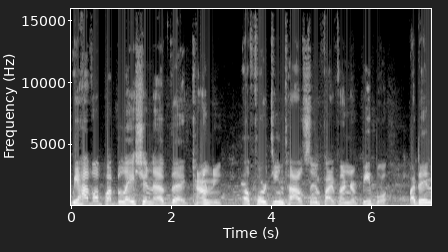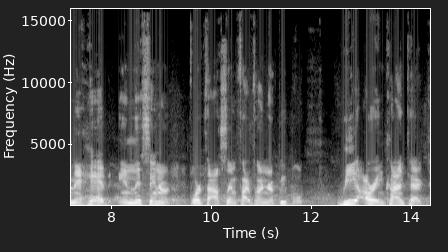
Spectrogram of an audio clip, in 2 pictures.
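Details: Adult man with non-progressive acquired ataxia and myoclonus (Lance-Adams syndrome) from brain damage after Legionnaires pneumonia and a 12-day induced coma in 2011; he reports difficulty speaking and articulating and getting winded when speaking; ataxic dysarthria.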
